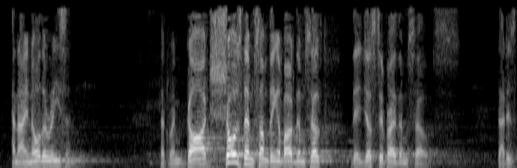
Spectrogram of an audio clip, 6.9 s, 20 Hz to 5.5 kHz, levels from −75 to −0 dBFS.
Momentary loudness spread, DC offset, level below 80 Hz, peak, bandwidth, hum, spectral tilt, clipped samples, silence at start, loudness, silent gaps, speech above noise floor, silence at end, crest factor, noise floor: 19 LU; under 0.1%; -62 dBFS; -2 dBFS; 5.4 kHz; none; -6.5 dB/octave; under 0.1%; 0.15 s; -20 LUFS; none; 38 dB; 0 s; 20 dB; -59 dBFS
